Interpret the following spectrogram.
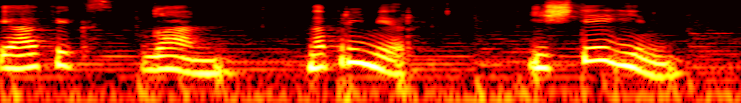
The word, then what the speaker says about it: иштегин: Please note, suffixes in the imperative mood, as an exception, are unstressed. This means, in their pronunciation, we should put the stress on the previous syllable, not on them.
